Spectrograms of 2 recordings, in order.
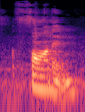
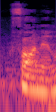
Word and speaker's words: Fonin: So she pronounced it Fonin. Fonin, like fawn, like a small deer.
